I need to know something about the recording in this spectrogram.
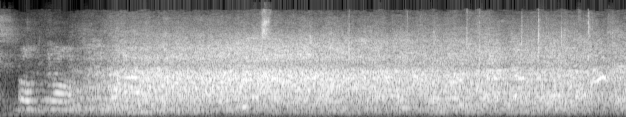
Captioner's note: audience laugh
